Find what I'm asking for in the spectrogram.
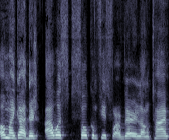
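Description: The sound is close and dry, without echo. A man does the talking. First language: non-English (English is second language). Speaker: podcast host. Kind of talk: podcast interview. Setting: live online stream. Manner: halting, frequent fillers and repetitions.

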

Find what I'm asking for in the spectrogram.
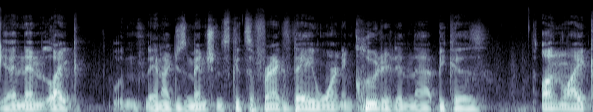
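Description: A man uses a normal speaking voice at a moderate pace. His intonation stays fairly even. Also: medium pitch for a man, quiet background. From Mexico, raised in Oklahoma, US. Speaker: sound engineer. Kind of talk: casual interview chat.

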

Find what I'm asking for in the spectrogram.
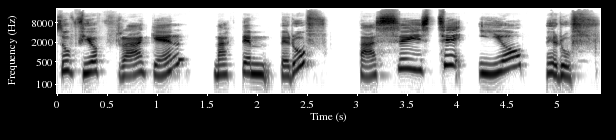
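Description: A woman with a Korean accent, lively intonation and a very slow pace. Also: fairly high pitch for a woman, very even loudness. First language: Korean (speaking German). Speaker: Korean language teacher. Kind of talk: language lesson. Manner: halting.

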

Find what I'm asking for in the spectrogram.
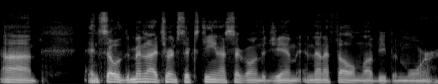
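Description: Against a quiet background, a man with a fairly low pitch talks with fairly even intonation in a dry, close sound with no echo. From Utah, US. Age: 30s. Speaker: nutrition coach and bodybuilder. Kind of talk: casual interview.

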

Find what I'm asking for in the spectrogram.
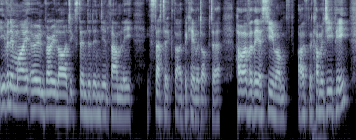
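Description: A man with a British accent and fairly high pitch, at a fairly quick pace with ordinary pitch variation, in a very clean recording with a silent background. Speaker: cardiology registrar and podcast co-host. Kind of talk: casual chat.

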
